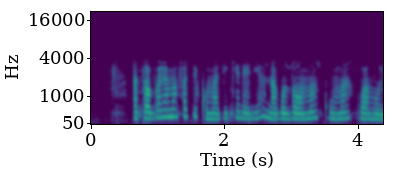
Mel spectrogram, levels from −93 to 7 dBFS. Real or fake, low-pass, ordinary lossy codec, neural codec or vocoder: real; 3.6 kHz; none; none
